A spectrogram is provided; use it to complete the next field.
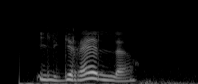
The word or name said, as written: Il grele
